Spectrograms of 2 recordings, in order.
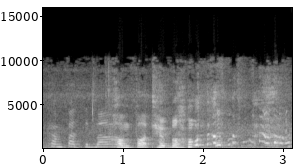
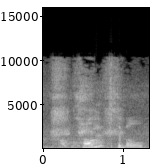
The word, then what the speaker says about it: comfortable: คำ ว่า อะไร เอ่ย ตอน แรก ออก ว่า Comfortable T ฟัง ดู แล้ว มัน ก็ ขำ กุ่ม กิบ กม กิบ ตาม จริง มัน ไม่ ได้ ออก อย่าง ง นี้ นะ ครับ มัน ออก เสียง ว่า Comfortable Comfortable ดู ฟัน ครู เอ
